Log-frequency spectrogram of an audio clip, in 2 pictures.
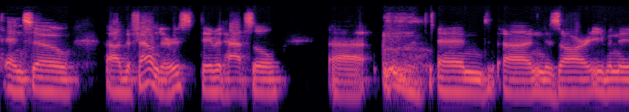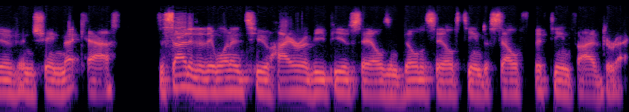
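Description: A man's fairly low, monotone voice with flat intonation, a fairly slow pace, and very even loudness. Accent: American. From Baltimore, Maryland, US. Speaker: tech sales executive. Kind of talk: interview.

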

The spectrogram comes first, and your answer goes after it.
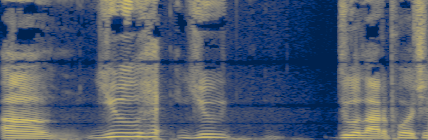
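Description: A man with a medium-pitched voice, an American accent and very wide pitch swings. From New Orleans, US South. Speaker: podcast host and hip hop artist. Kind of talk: casual interview chat. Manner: casual, filler-heavy, friendly.

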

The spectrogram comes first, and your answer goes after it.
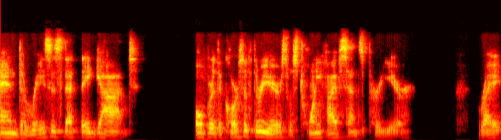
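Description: A man with an American accent talks at a fairly slow pace. Long, frequent pauses break up his speech. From US Midwest, Minneapolis. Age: 30s. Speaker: grocery worker, union member. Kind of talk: interview. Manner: halting, many fillers.

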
